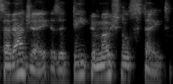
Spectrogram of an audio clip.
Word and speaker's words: saudade: And there's this concept in Brazilian music called, I'm not sure I can pronounce this word properly, but I think it's pronounced saudade, Saudade.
